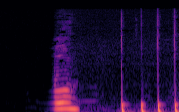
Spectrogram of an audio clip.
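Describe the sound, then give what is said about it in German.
Four dull knocks on a microphone, evenly spaced in quick succession, follow a brief voiced sound at the start. “bist du wirklich jemand, bei dem man ins Mikrofon klopfen muss, dass er antwortet?”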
